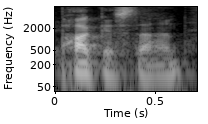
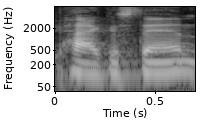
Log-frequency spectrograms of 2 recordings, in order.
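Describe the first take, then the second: First: The name is said closer to native pronunciation. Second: The name is said the common American way. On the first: The speaker calls it right. "but his is more correct" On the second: The speaker calls it wrong. "we normally say Pakistan, right, in America"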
